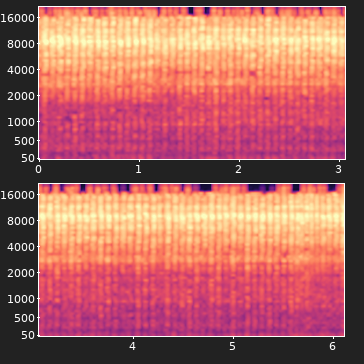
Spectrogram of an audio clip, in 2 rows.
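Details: Suzuki Access BS6 scooter at idle: fast, even metallic ticking at about 160 per minute over the idle, typical of a slack cam chain from a worn cam chain tensioner.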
